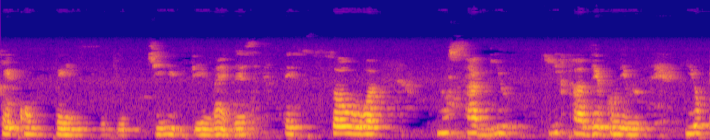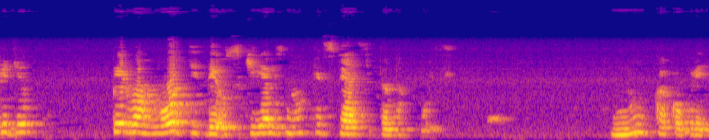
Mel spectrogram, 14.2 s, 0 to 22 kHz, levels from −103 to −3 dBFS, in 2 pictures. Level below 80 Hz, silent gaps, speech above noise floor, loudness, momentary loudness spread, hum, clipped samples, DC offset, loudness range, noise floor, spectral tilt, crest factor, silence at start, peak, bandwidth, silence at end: -64 dBFS; none; 34 dB; -18 LUFS; 21 LU; none; under 0.1%; under 0.1%; 8 LU; -52 dBFS; -8 dB/octave; 18 dB; 0 s; 0 dBFS; 6.6 kHz; 0 s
